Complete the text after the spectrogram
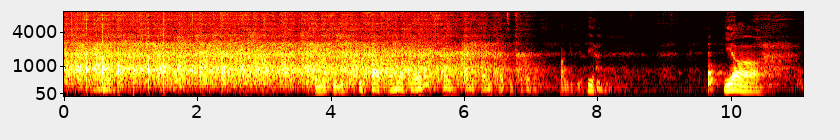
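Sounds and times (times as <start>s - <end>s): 
audience applause: 0.0s - 7.2s
speech: 4.9s - 8.4s, 9.9s - 10.6s.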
